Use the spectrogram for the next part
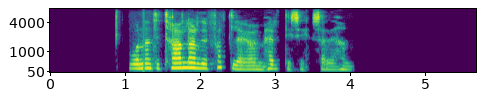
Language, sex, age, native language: Icelandic, female, 40-49, Icelandic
